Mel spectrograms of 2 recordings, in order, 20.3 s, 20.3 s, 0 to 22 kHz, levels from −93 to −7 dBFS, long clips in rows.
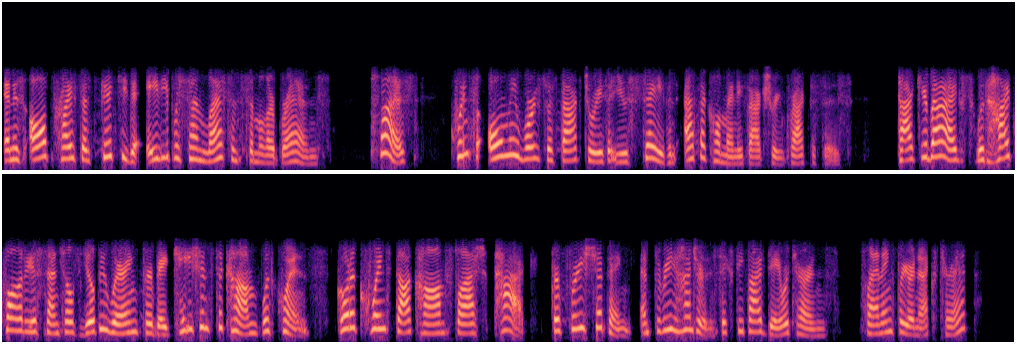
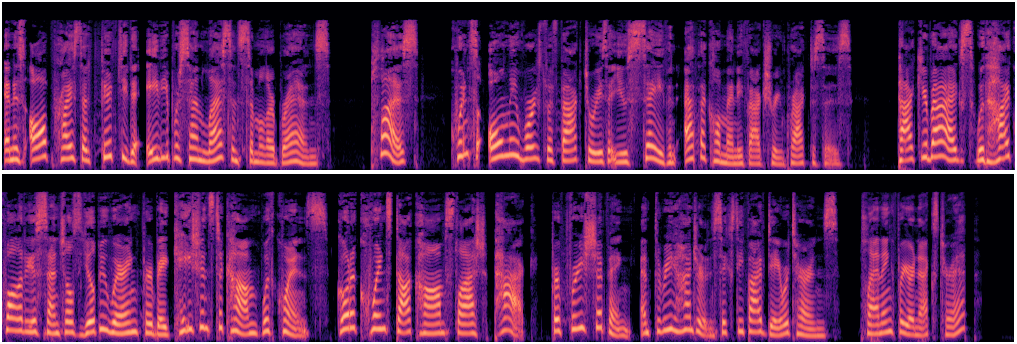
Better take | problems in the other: second | phone-call audio

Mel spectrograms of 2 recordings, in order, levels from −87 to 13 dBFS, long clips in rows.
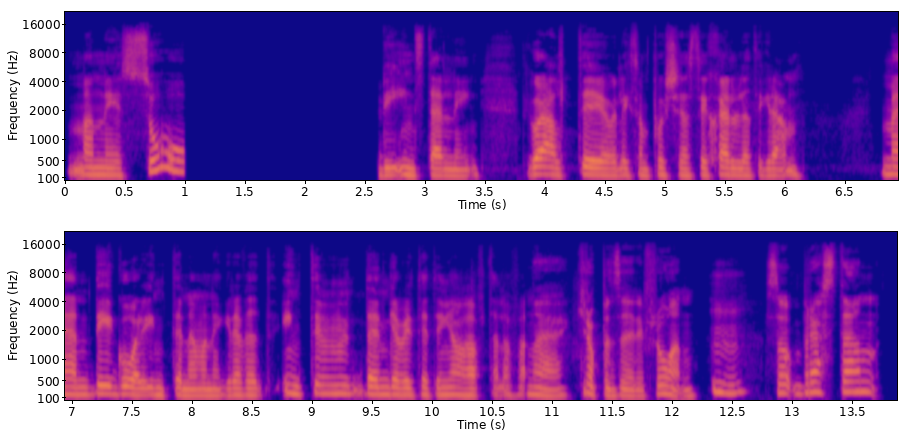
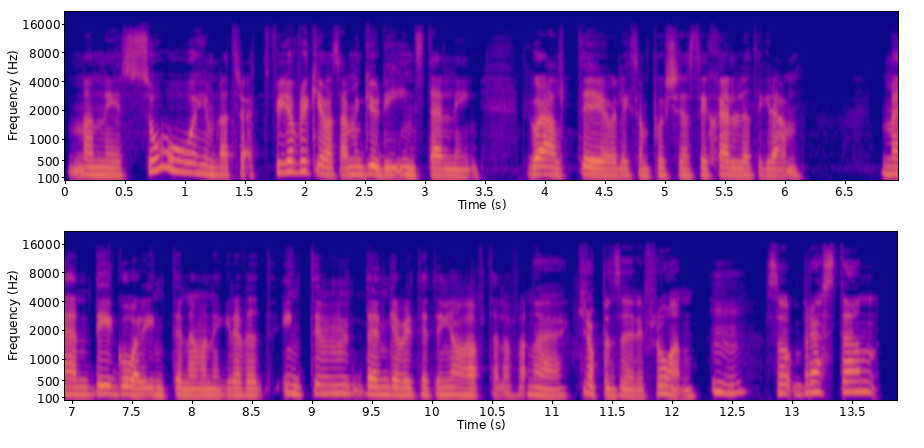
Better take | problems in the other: second | audio cutting out; at 1 s for 1.5 s

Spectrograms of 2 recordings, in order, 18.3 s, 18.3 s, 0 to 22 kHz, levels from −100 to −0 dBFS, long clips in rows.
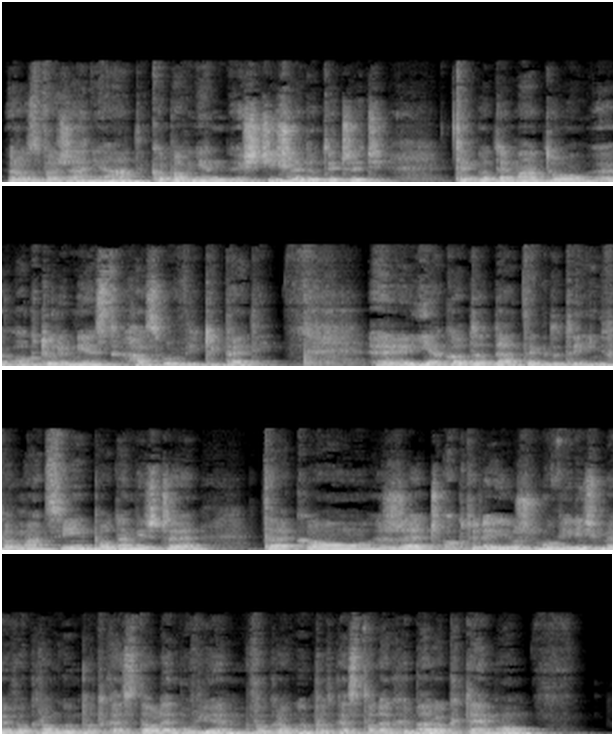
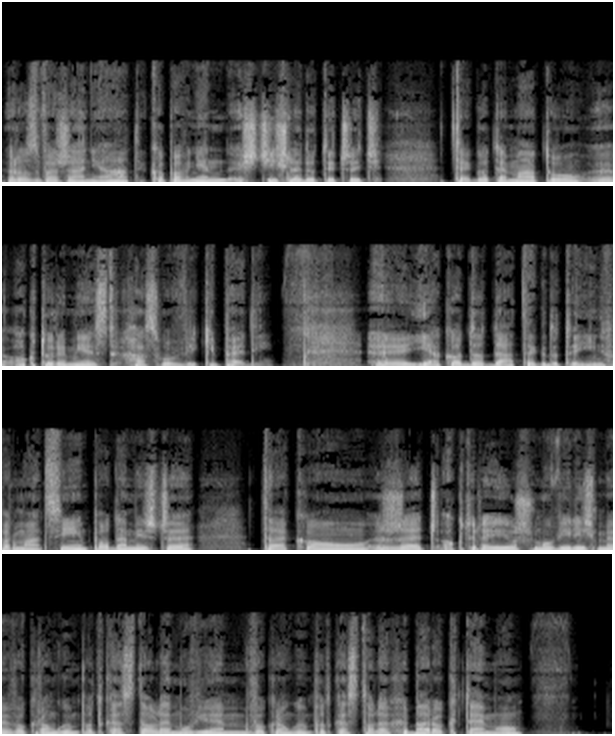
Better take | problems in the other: second | room echo; slight; dies away in 0.4 s // off-mic speech; far

